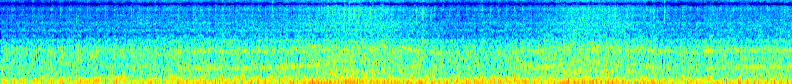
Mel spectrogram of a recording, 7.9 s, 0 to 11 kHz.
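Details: Kawasaki ZR-7S air-cooled four-cylinder at idle: uneven mechanical rattle swells and fades over the idle; chain noise, cause not yet found.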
